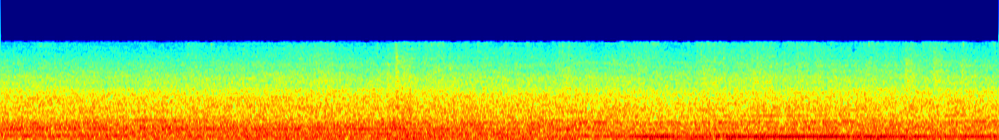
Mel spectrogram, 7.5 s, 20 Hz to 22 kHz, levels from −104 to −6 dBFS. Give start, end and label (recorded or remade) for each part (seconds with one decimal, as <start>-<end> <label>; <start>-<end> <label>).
0.0-7.5 recorded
